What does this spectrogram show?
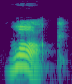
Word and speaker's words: walk: read the last word walk now the letter l in walk is silent this means that we do not say the sound so let's repeat the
